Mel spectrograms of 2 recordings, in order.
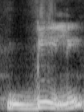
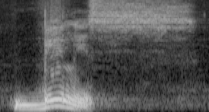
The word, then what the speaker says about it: Billy's: un osito de peluche al momento de pronunciar la es el final tiene que producir un sonido no decimos bill y decimos bilis la traducción sería el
